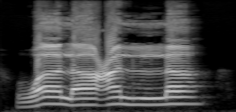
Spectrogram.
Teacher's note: Huruf ain sempitkan tengah kerongkong kita.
